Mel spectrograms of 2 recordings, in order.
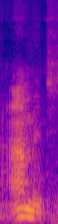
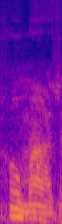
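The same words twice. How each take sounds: First: Said in the usual way. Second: Homage with a silent h and a long French ah-zh ending. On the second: Shown as a demonstration. Host mocking the fancy word, homage as oh-MAHZH. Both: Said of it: "I don't like saying homage".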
